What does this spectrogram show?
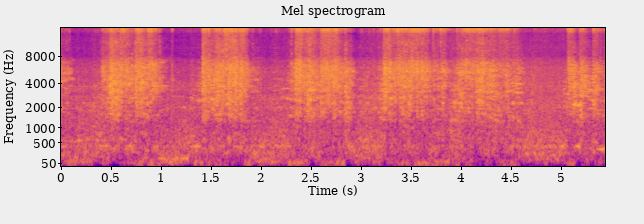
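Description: Loaded CSX rock train rolling directly over the camera at very close range: a steady low rumble with a rushing clatter that swells and fades about once a second as the cars pass overhead.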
